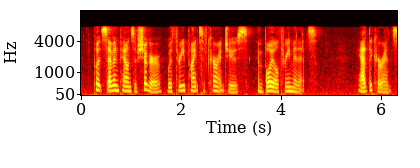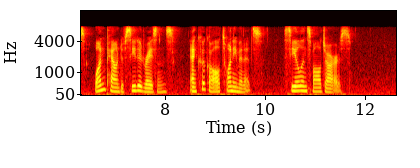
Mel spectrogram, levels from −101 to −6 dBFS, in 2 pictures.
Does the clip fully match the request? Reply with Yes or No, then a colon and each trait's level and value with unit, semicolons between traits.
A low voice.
No: medium, 185 Hz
